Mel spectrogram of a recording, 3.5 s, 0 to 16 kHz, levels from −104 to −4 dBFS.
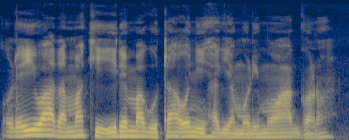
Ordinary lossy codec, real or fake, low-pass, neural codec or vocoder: none; real; 14.4 kHz; none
